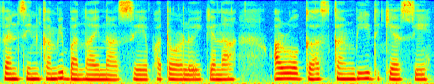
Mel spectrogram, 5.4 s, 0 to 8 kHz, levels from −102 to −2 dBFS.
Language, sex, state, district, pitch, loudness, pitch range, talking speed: Nagamese, female, Nagaland, Kohima, 180 Hz, -14 LUFS, 175-195 Hz, 175 wpm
